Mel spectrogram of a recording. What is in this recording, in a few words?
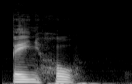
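"Beinn Hogh", Scottish Gaelic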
